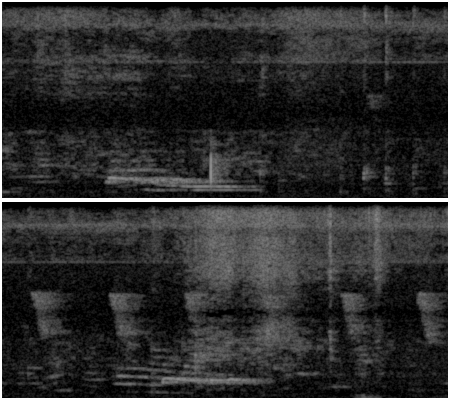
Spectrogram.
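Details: Baby monkey Mobi, a hand-raised youngster, fussing and acting spoiled on waking in the morning: two drawn-out, whistled whines with a slight wobble, each about a second long, over a steady backdrop of rapid high chirping.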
